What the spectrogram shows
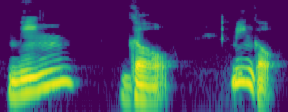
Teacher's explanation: using the nasal sound and the hard g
